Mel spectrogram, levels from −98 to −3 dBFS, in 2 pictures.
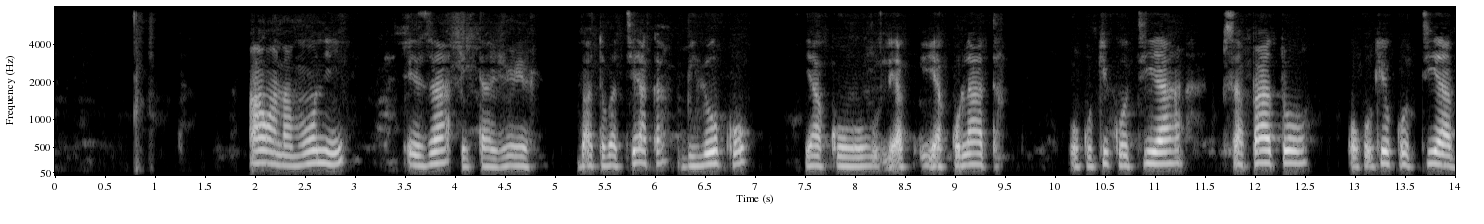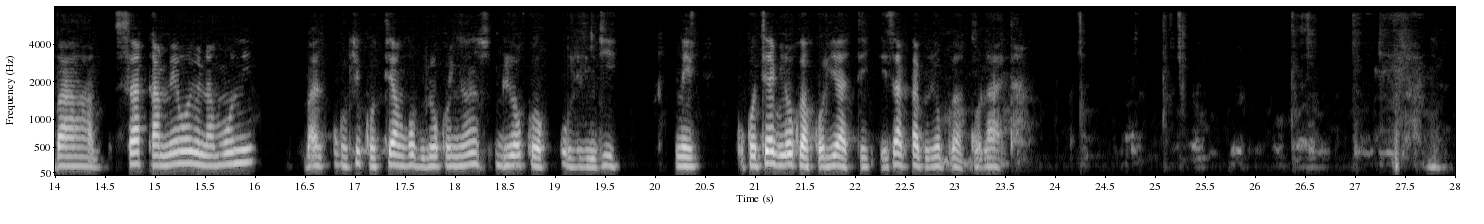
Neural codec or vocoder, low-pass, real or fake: codec, 16 kHz in and 24 kHz out, 2.2 kbps, FireRedTTS-2 codec; 7.2 kHz; fake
